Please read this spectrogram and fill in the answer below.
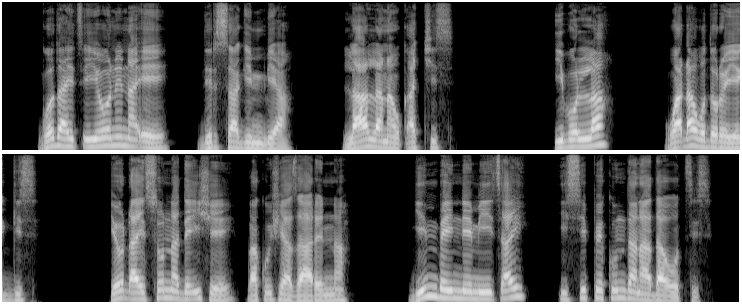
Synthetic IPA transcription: ɡɔd̪ɐjt͡sʼɪjo̞ːnɛnɐʔeː | d̪ɪɾsaɡɪmbɪjaː | laːlːɐnɐwkʼɐt͡ʃːɪs | ʔɪbɔlːɐ | wɐɗɐwɔd̪ɔɾɔjɛɡːɪs | ʔjɔɗɐjsːɔnːɐd̪ɛʔɪʃɛbɐkʊʃ̬ɪjaːzaːɾɛnːɐ | ɡɪmbɛjnːɛmiːt͡sʼɐj | ɪsːɪpːɛkʊnd̪ɐnaːd̪ɐo̞ːt͡sːɪs

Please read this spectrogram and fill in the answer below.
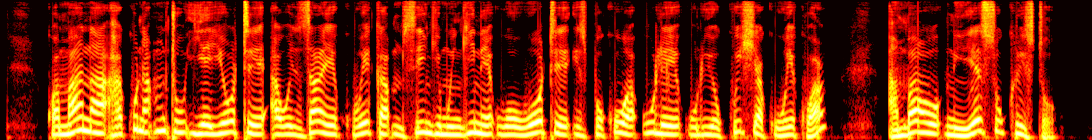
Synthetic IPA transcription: kwamaːnahakunam̩tujɛjɔtɛʔawɛzajɛkuwɛkam̩siŋɡimwiŋɡinɛwɔwɔtɛʔis̬i̥pɔkuwaulɛuliɔkwiʃakuwɛkwa | ambaɔnijɛsukɾistɔ̰

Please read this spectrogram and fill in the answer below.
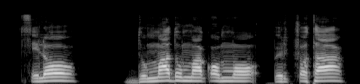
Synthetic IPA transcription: t͡sʼɪlɔ | d̪ʊmːɐd̪ʊmːɐkʼɔmːɔpʼɪɾt͡ʃʼːɔt̪a

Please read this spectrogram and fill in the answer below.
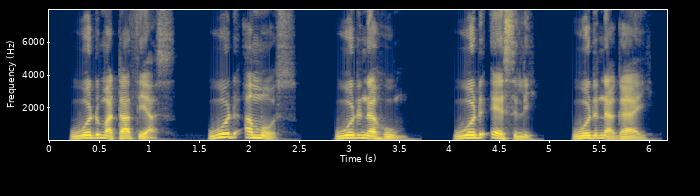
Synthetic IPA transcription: wodmatat̪ia̰s | wodamos | wodnaɦum | wodɛsli | wodnaɡai

